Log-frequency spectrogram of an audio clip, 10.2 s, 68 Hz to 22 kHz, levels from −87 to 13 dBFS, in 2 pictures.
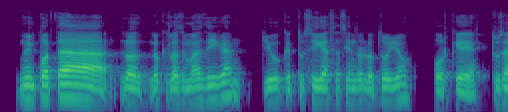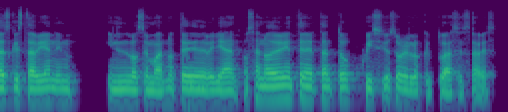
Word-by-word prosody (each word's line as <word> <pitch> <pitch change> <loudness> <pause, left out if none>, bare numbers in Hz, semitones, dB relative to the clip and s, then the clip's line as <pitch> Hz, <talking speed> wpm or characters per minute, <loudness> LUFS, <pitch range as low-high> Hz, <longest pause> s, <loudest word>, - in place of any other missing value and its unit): no 135 - -1
importa 140 -2 +6
lo 120 -3 +1
lo 115 - -3
que - - -13
los 115 - +2
demás 120 +2 -1
digan, 155 +5 -1 0.2
yo 120 - -1
digo 125 - -2
que - - -4
tú 115 - -10
sigas 120 0 0
haciendo 120 0 -4
lo 110 -2 -2
tuyo 135 +3 -2 0.2
porque 95 -3 -1
tú 120 - -4
sabes 120 -2 +2
que 120 - -4
está 120 0 +1
bien 120 +1 0
y - - -3
n 115 0 -7 0.3
y 110 - -5
los 110 -1 -1
demás 105 -1 -1
no 115 - -6
te 115 - 0
deberían, 105 -1 0
o - - -7
sea, 140 - -5
no 130 -1 +1
deberían 135 +1 +2
tener 130 -1 -1
tanto 125 -1 -3
juicio 115 - -5
sobre 115 -3 -1
lo 105 0 -3
que - - -11
tú - - -5
haces, - - -3
¿sabes? - - -8
120 Hz, 255 wpm, -24 LUFS, 110-130 Hz, 0.3 s, importa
